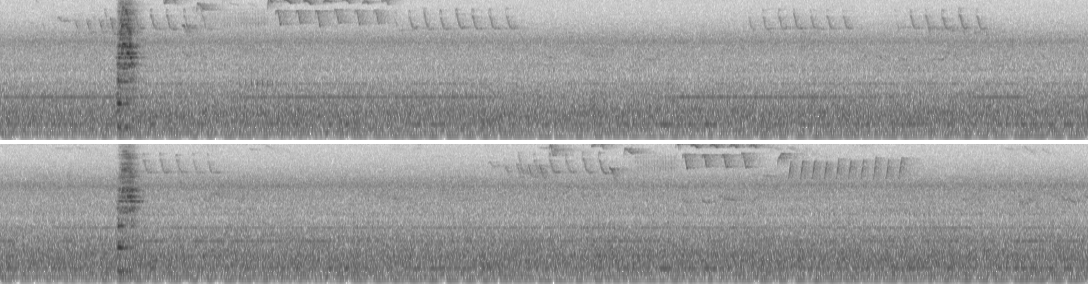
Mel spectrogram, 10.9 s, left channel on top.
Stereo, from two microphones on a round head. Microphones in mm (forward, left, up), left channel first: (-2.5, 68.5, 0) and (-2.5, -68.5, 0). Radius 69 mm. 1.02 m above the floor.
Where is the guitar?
80° left, 1.6 m.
